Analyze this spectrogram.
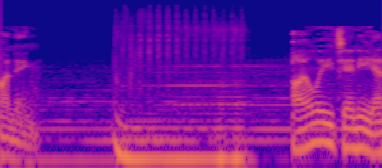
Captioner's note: electrical noise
